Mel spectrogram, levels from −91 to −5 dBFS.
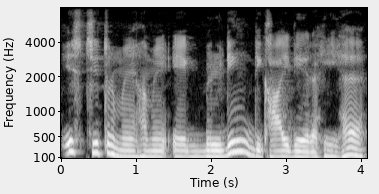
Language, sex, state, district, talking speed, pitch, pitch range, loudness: Hindi, male, Jharkhand, Ranchi, 145 wpm, 115 Hz, 110-165 Hz, -14 LUFS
